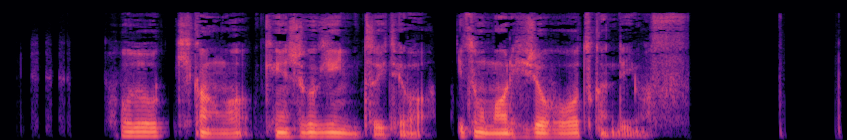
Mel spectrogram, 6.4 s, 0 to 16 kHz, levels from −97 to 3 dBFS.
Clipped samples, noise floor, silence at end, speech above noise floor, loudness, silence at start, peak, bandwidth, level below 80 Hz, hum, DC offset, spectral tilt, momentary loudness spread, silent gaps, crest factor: under 0.1%; under -90 dBFS; 1.2 s; over 63 dB; -27 LUFS; 0.8 s; -10 dBFS; 11.5 kHz; -56 dBFS; none; under 0.1%; -4.5 dB/octave; 10 LU; 3.27-3.38 s; 20 dB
